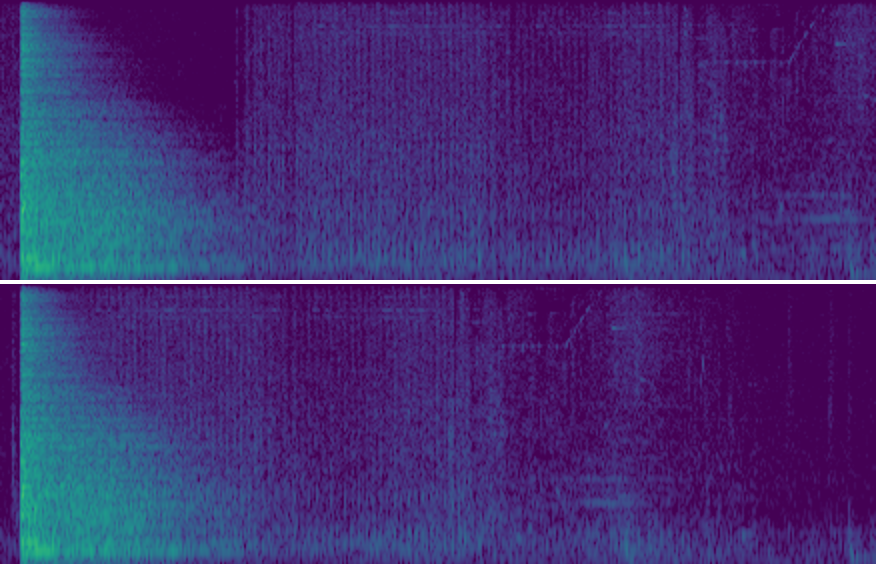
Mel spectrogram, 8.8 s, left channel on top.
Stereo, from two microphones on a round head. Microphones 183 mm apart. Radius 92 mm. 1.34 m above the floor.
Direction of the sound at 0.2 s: 10° left (ahead or behind).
